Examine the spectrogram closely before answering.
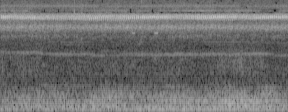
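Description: Wind blusters steadily outdoors.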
